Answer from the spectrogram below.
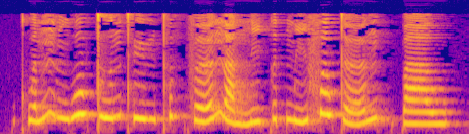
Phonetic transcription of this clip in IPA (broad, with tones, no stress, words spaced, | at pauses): kʷʰɐ˨˥nŋɐ˧ŋ wo˧wt̪uː˨˧nt̪ʰyː˨m t̪ʰʊ˧k̚fœː˨˥ n̪aː˨˩nn̪iː˨kɵ˧t̚miː˨˥ fɐ˥wt̪œː˨˥ŋ | paː˨w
